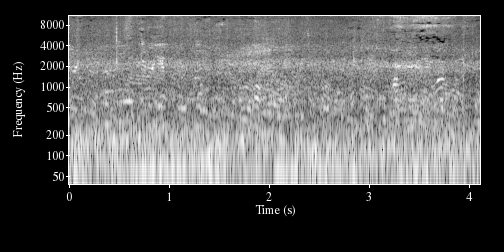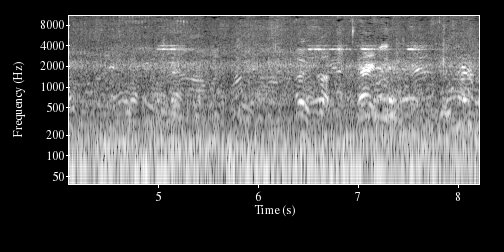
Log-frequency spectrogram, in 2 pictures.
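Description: Crowd chatter: many people talking over one another at once, with a steady low rumble underneath.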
